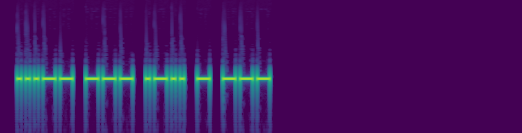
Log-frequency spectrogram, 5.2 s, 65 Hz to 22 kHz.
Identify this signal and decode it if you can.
Morse code, heard as a keyed tone, about 27 wpm, 700 Hz. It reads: 3OLTO
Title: Code Groups - 5 Letter:Numbers - 28wpm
